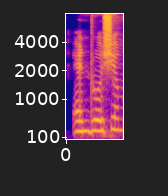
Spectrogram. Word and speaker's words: androecium: एंड्रोशियम मतलब mail, spelling ध्यान रखिएगा, ANDROECIUM, एंड्रोशियम, that is the male reproductive part of the flower.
